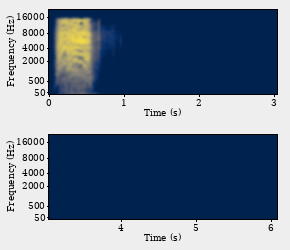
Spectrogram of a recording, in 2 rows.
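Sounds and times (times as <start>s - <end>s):
rope zuzz slide: 0.1s - 0.7s.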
